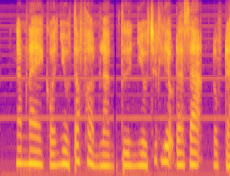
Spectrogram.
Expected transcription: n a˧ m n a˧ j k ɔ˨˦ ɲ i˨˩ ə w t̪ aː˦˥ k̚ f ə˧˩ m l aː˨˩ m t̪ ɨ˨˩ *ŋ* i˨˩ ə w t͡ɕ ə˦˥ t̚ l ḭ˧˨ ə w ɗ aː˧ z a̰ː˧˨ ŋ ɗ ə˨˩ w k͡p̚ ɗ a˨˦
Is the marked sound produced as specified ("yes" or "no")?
no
